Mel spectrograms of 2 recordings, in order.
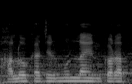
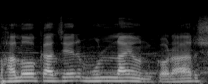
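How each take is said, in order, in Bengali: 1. এটি স্বাভাবিক আওয়াজে বলা হয়েছে। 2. এটি আগের চেয়ে জোরে বলা হয়েছে।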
